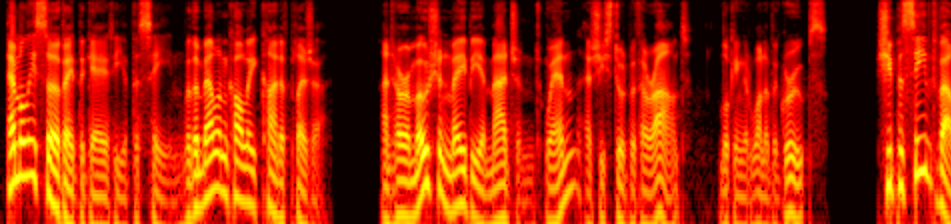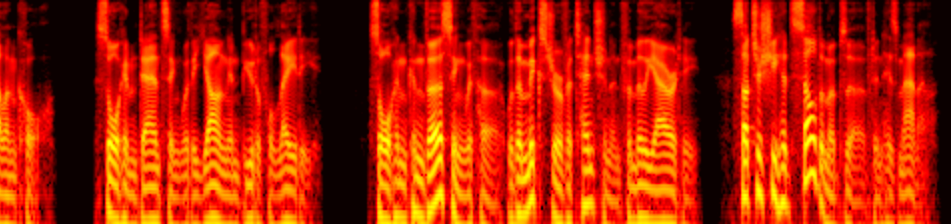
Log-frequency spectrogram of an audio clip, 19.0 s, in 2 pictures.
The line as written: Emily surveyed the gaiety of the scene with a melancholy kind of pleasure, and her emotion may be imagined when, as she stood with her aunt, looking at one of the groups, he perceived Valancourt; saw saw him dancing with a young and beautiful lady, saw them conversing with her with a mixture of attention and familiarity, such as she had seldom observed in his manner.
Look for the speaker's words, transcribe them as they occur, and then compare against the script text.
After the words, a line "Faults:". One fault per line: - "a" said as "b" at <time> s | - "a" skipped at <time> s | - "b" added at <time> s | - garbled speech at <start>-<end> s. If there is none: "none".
Emily surveyed the gaiety of the scene with a melancholy kind of pleasure, and her emotion may be imagined when, as she stood with her aunt, looking at one of the groups, she perceived Valancourt; saw him dancing with a young and beautiful lady, saw him conversing with her with a mixture of attention and familiarity, such as she had seldom observed in his manner.
Faults:
- "he" said as "she" at 8.8 s
- "saw" skipped at 10.7 s
- "them" said as "him" at 13.4 s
